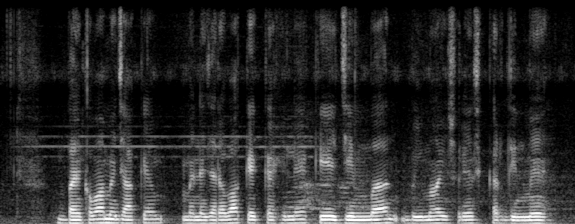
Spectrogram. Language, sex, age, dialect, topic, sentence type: Magahi, male, 60-100, Central/Standard, banking, question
